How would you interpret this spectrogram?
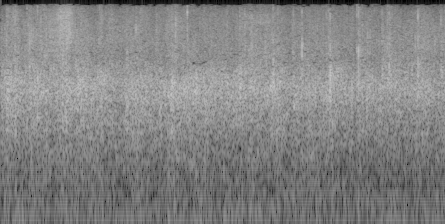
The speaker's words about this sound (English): Hey, clap offering to the Lord. Yeah, yeah.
